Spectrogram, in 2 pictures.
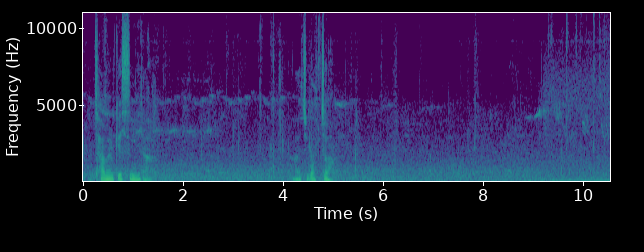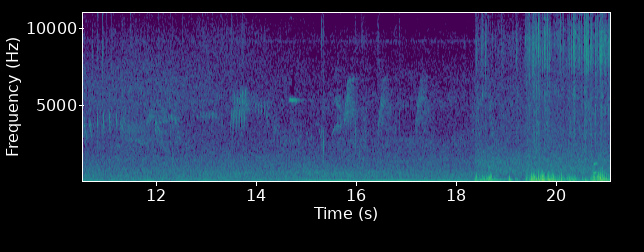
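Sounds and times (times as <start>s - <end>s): small birds chirping: 18.4s - 21.0s.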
